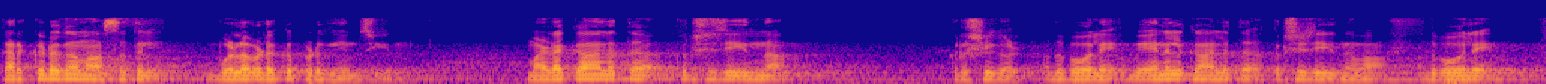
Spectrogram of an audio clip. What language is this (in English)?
Malayalam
